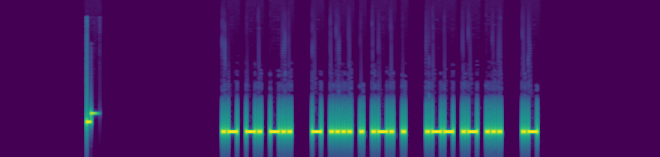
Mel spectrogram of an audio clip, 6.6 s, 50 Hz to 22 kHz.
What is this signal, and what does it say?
Morse code, heard as a keyed tone, about 40 wpm, 700 Hz. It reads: AND THERE WAS A
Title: Sets of 4 Words 40wpm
